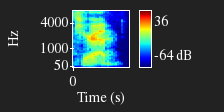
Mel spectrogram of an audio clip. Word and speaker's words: Ciara: It is an Irish name, so I know that it doesn't look like it's pronounced Kira, but I promise it is pronounced Kira.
